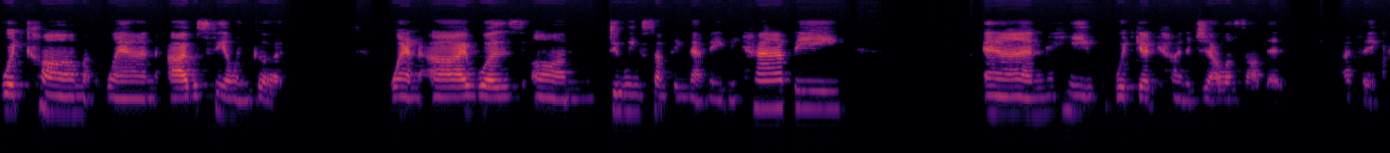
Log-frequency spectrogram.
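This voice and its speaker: A woman's voice: sits low, takes it slowly, highs cut off. A woman vlogger telling a personal story in a frank, candid and exasperated way. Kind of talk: casual personal storytelling to camera.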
